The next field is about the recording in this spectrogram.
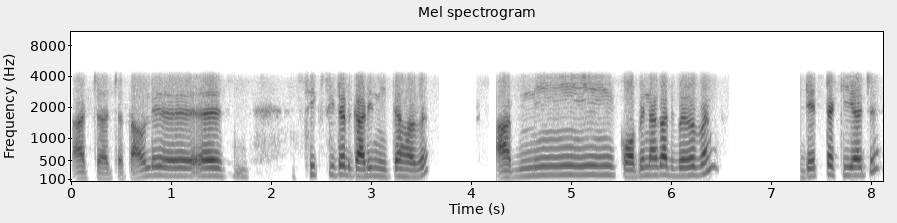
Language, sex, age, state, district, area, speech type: Bengali, male, 30-45, West Bengal, Howrah, urban, conversation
